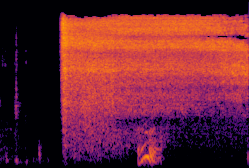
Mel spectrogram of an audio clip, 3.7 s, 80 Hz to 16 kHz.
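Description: A few faint clicks, then a keg of Fire in the Hole, an Irish red ale of about 4.5% ABV, is vented with a sudden, loud burst of hissing gas that holds steady and unbroken to the end.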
